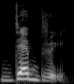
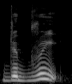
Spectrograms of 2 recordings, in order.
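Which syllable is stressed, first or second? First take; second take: first; second. First: The stress is on the first syllable. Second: The stress is on the second syllable. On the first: The speaker calls it wrong. "If I stress the first part" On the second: The speaker calls it right. "if I stress the second part"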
